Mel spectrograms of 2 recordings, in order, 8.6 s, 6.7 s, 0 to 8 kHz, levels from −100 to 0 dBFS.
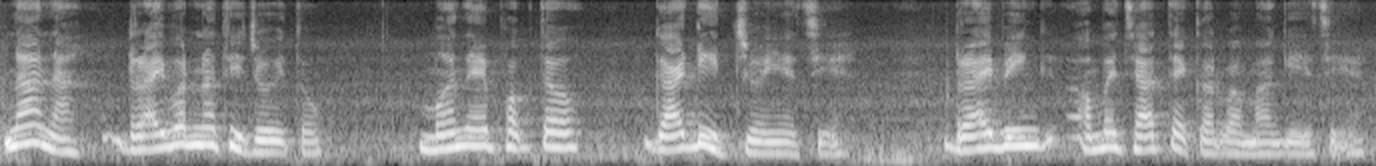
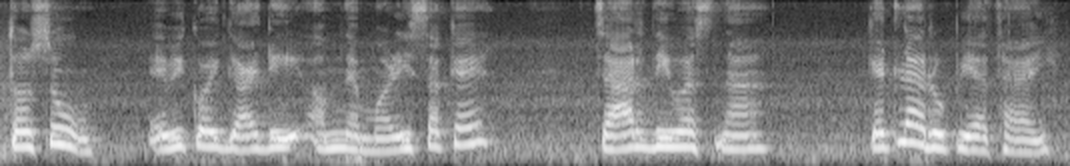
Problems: none marked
